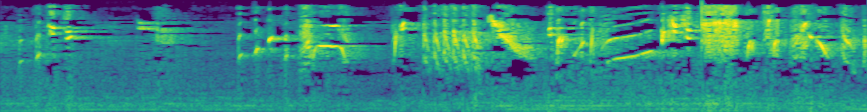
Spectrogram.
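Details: Trained Himalayan goldfinch (saira) song. It opens with sparse high whistled notes, then builds into dense, jangling twitters and slurred chirps, over a faint low hum.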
